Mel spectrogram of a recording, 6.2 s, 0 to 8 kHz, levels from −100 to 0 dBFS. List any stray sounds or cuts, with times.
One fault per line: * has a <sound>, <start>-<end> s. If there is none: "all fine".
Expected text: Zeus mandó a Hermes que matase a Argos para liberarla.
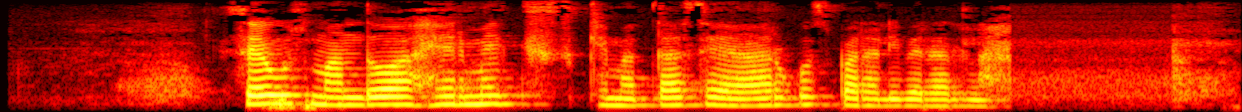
all fine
